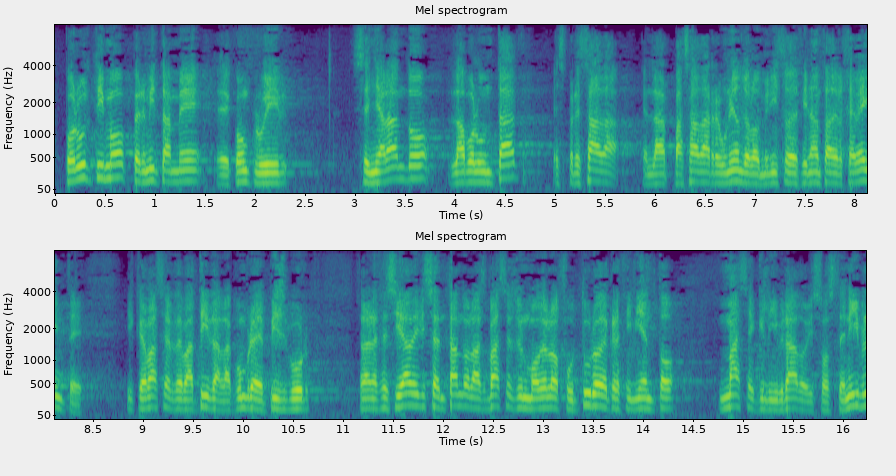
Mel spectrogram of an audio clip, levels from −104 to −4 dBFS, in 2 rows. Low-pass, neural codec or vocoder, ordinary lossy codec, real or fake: none; none; none; real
